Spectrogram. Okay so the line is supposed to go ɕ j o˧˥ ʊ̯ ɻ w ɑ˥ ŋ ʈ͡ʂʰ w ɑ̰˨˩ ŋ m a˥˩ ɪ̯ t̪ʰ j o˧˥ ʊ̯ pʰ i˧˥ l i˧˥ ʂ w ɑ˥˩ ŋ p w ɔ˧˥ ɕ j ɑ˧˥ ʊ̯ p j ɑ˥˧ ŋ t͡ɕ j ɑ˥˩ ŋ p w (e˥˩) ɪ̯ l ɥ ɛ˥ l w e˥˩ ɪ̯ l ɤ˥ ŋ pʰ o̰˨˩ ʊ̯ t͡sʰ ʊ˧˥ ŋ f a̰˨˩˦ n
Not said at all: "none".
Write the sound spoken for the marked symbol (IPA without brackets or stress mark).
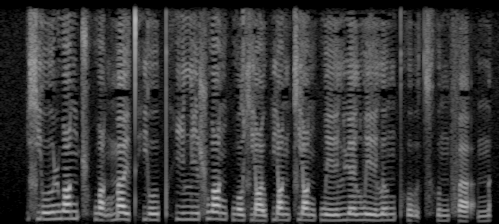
e˧˥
